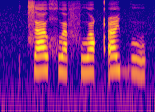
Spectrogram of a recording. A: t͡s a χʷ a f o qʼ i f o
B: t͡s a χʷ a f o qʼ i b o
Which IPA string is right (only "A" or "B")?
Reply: B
